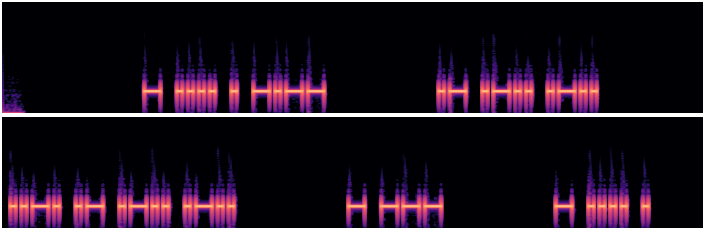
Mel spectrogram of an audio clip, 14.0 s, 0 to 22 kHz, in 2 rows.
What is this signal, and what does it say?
Morse code, heard as a keyed tone, about 21 wpm, 700 Hz. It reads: THEY ALL FALL TO THE
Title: 3x Word-Spacing - Sentences from Top 500 Words - 22wpm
